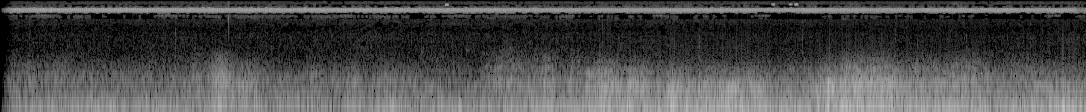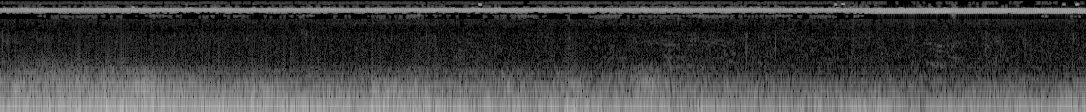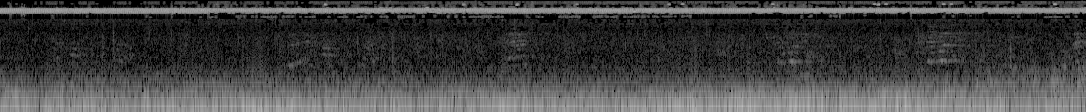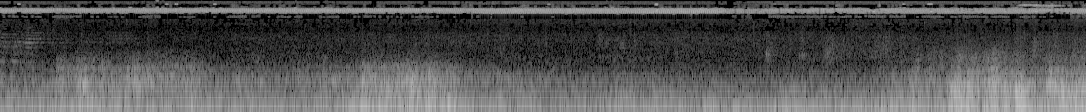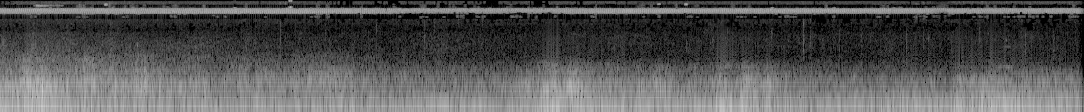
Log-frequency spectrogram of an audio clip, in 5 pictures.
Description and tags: AMB Ghana Thunder, Crickets, Vox LB
Lite Thunder storm with crickets near Biakpa, Ghana
Africa, Ghana, Thunder, Crickets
